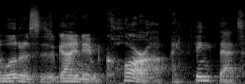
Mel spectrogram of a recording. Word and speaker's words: Korah: And when they get out in the wilderness, there's a guy named Korah. I think that's how his name is pronounced.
